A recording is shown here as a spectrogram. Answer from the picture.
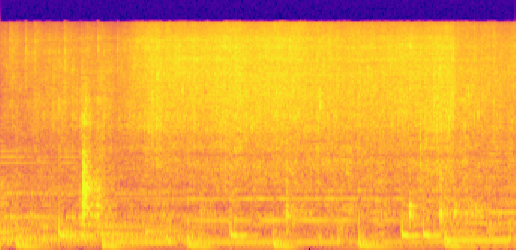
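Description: Chopped onion and tomato sizzling in hot oil in a nonstick frying pan while being stirred with a wooden spatula. A single knock about a second in, then the sizzle swells for about three seconds, with light taps of the spatula against the pan.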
